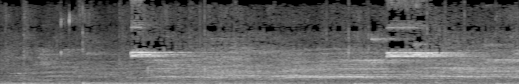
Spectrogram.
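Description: Indoor volleyball play in a large, echoing gym: dull thuds of the volleyball being hit and bouncing on the court. Voices and crowd noise grow louder about two seconds in.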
